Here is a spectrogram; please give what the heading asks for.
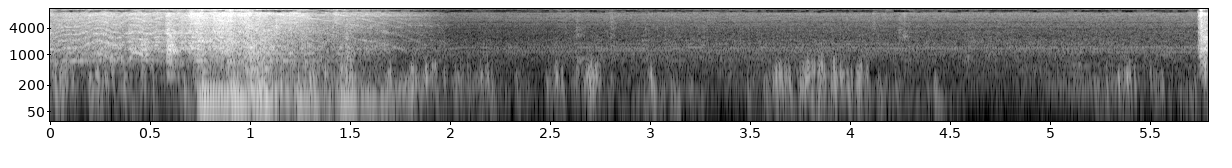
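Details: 1979 Chevy C-10 with 5.3 LS swap on first start after build: fires and revs briefly, then sags into uneven stumbling pulses and nearly dies; rough running and stalling, fuel pressure issues suspected.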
